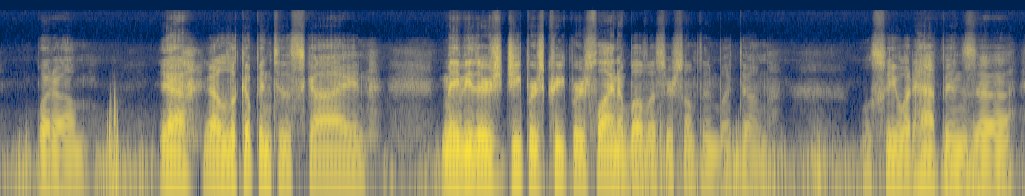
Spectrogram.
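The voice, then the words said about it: Quiet, lowered voice. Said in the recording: “I'm just trying to lower my voice a little bit so I can hear”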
